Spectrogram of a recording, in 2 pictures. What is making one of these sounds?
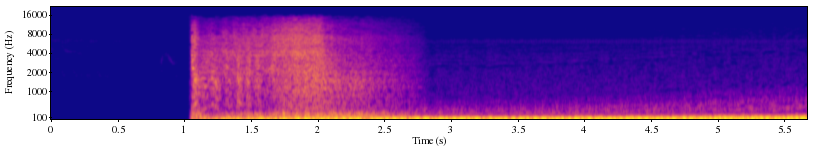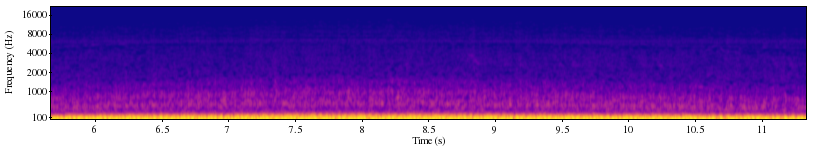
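A car engine starts with a burst and then rumbles steadily as the car drives.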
